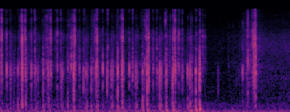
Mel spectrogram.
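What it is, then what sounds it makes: Leather glove tapped. Bare fingertips tap and rub the surface of a black leather glove worn on a hand held beside the right ear of a microphone. Quick, dry, bright taps with soft rubbing come in a dense run for about two and a half seconds. After a pause, one last tap follows before it goes quiet.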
